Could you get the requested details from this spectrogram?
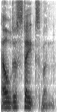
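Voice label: "elder statesman", British English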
